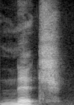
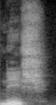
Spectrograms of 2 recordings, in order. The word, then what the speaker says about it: niche: the US pronounce it Niche yes which to me sounds crazy because it's a French word it should be pronounced Nish that's right we don't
